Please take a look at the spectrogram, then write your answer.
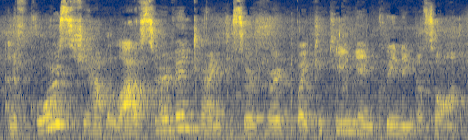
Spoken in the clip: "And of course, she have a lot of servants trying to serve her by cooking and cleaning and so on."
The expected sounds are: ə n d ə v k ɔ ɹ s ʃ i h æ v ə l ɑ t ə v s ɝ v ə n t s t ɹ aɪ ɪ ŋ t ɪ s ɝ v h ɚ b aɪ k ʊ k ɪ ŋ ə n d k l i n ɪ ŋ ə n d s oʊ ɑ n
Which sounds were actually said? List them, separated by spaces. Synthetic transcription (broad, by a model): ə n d ə v k ɔ ɹ s ʃ i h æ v ə l ɑ t ə v s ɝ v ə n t t ɹ aɪ ɪ ŋ t ɪ s ɝ v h ɚ b aɪ k ʊ k ɪ ŋ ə n k w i n ɪ ŋ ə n s oʊ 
